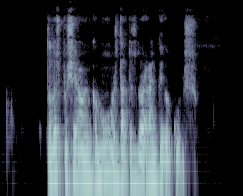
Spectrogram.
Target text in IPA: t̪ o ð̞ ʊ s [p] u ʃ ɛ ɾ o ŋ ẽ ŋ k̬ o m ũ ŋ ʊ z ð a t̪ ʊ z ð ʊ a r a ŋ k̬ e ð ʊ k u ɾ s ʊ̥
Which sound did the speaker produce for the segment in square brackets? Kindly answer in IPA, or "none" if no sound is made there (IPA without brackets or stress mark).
p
